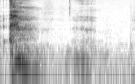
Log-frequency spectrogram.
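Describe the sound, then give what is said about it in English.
Coughing with throat clearing, one loud harsh burst followed by a softer rasping cough and a faint last catch, brief and heard alone. “forgive me for my coughs this morning. It's nothing bad, though.”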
